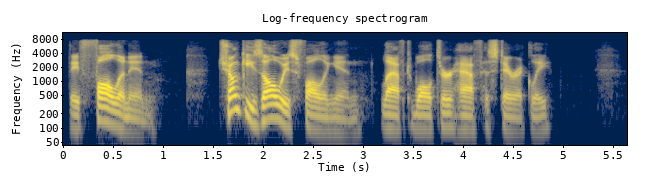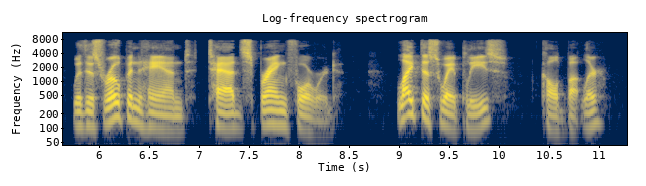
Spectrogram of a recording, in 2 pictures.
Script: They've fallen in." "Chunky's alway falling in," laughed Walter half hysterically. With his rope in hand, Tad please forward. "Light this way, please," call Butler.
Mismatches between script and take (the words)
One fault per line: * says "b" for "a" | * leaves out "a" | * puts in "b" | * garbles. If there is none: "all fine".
* says "always" for "alway"
* says "sprang" for "please"
* says "called" for "call"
